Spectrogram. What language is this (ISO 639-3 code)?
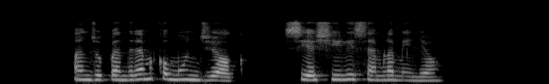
cat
